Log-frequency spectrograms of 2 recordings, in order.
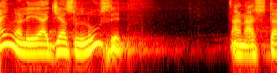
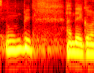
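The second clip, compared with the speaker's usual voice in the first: usual speaking voice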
